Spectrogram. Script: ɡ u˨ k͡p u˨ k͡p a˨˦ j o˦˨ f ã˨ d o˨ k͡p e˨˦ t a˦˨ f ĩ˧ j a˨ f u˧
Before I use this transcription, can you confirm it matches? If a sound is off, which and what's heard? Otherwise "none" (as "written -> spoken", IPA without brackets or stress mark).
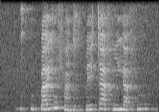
none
